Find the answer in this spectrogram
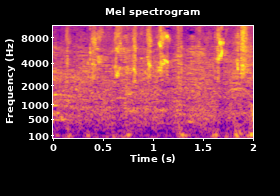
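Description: Basketball dribbled on a hardwood court: a run of quick bounces, with a few short high squeaks.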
